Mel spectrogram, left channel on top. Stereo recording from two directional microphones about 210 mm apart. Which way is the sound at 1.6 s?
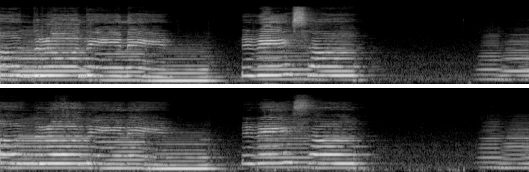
15° left (ahead or behind).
